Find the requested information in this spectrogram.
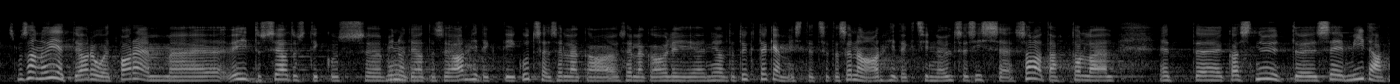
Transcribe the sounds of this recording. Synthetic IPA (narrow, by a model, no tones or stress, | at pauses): kkɑ̥smɑsɑːnɤjet̪ːˑiɑɾue̞t̪ːˑvɑɾe̞m | e̞ɦit̪ːˑusːe̞ɑd̪̥ust̪ikːˑusminut̪e̞ɑd̪ɑse̞ɑrɦit̪e̞k̚t̪ikut̪se̞se̞lːeɡ̥ɑse̞lːe̞ɡ̥ɑo̞lʲiniø̞ld̪̥ɑt̪ykːt̪e̞ɡ̥e̞mist̪e̞t̪se̞d̪̥ɑsɤnɑɑrɦit̪e̞kt̪sinːɑylt̪se̞sisːe̞sɑːd̪̥ɑt̪o̞lːɑjɑle̞t̪ːkɑsnyːd̪̥se̞ːmid̪ɑɡ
